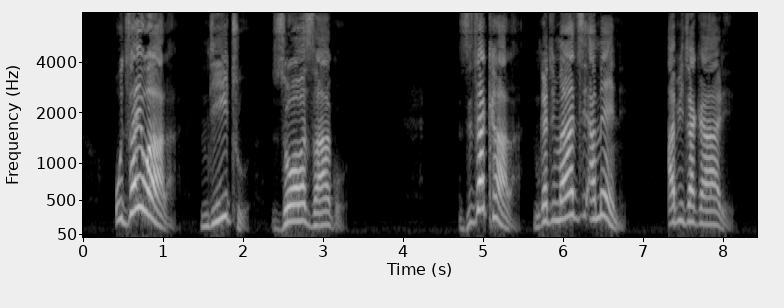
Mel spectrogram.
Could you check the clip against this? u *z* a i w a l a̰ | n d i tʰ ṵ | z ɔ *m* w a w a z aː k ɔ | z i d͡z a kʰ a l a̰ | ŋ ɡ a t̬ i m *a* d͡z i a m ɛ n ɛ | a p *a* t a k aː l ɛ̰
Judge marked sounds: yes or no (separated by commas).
no, no, yes, no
